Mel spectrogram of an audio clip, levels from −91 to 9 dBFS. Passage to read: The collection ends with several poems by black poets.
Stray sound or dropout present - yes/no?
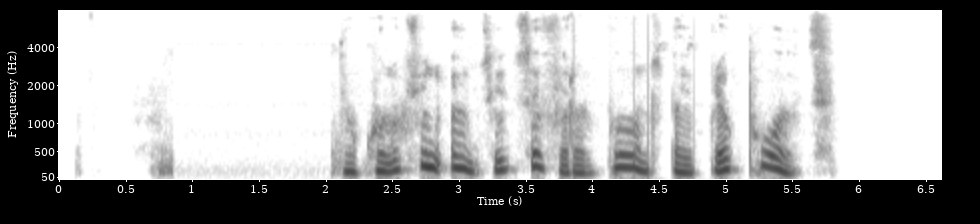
no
